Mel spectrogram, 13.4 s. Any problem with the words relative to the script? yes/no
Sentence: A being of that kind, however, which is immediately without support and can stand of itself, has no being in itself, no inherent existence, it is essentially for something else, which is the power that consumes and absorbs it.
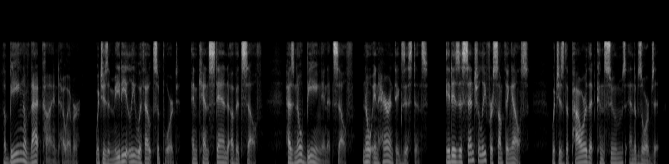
no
